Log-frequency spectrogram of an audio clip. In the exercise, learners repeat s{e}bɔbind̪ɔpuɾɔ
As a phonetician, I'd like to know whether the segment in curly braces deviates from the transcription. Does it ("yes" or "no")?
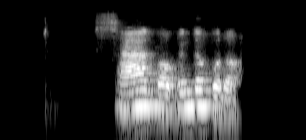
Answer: yes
